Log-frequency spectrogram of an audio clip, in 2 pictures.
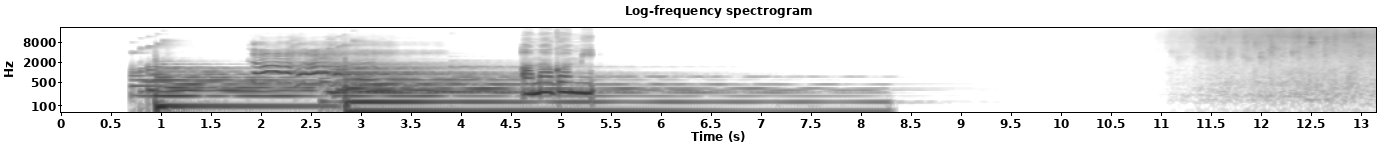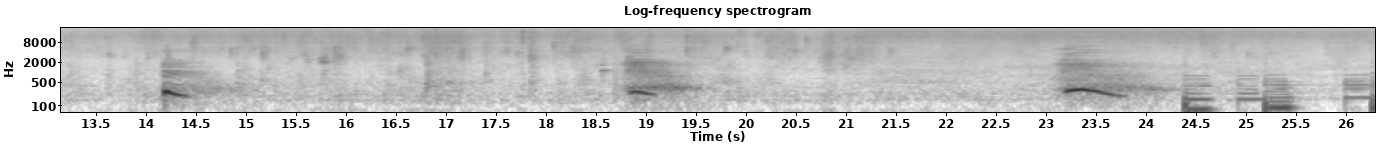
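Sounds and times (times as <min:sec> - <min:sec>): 
speech: 0:00.7 - 0:01.3, 0:04.7 - 0:05.4
music: 0:00.7 - 0:08.4, 0:24.4 - 0:26.2
shower water spraying: 0:11.0 - 0:26.2.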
